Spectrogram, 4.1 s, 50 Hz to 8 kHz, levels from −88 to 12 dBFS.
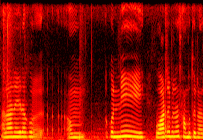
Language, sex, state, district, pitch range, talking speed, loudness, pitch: Telugu, male, Andhra Pradesh, Srikakulam, 240-265 Hz, 90 wpm, -20 LUFS, 255 Hz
